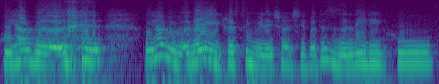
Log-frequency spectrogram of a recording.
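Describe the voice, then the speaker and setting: A woman's voice: medium pitch, fairly even intonation, moderate pace, warm tone, low-quality recording. A middle-aged woman, telling her career story in an interview, thoughtful, with many restarts and "you know". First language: English. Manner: reflective, hesitant restarts, frequent "you know", laughs easily. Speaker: interview guest, marketing manager. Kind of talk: conversational interview.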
